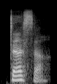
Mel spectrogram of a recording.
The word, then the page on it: tusser: Indian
